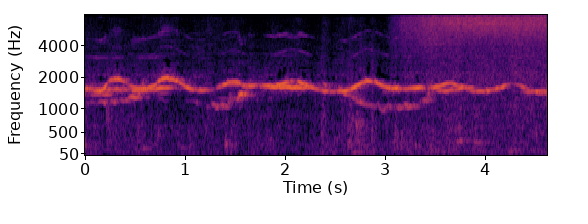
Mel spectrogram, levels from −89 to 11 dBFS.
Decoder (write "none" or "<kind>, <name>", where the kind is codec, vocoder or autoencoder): vocoder, BigVGAN v2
